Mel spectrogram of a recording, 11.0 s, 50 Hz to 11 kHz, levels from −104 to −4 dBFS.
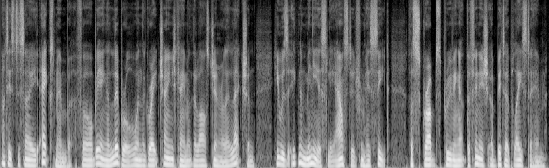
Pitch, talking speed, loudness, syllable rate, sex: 105 Hz, 205 wpm, -18 LUFS, 5.5 syllables/s, male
